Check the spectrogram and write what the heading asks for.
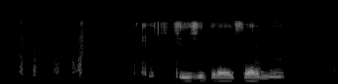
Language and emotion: Russian, neutral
